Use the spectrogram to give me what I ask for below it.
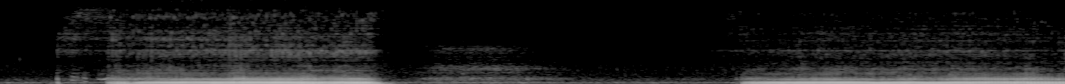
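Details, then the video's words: Sleeping dog snoring: two long, rasping, droning breaths of about one and a half seconds each, separated by a quieter pause, with a rich stack of low harmonics and no other clear sounds. "Snoring dog"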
